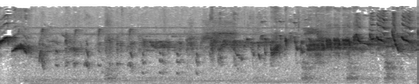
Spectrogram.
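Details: Captive Chinese hwamei, a big purebred bird, gives a jumbled run of short chirps and whistles that is quieter in the middle and then swells into a louder, denser warble near the end.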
